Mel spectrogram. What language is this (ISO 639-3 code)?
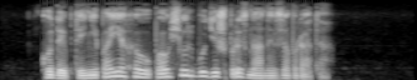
bel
